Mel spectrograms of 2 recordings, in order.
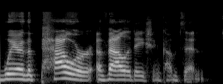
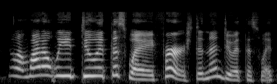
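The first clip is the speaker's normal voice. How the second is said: lightly acted, higher-pitched proposal; imitated husband's suggestion; 7 semitones higher, 4 dB louder than usual. Coach retells her husband proposing his order of doing things, lightly imitated.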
